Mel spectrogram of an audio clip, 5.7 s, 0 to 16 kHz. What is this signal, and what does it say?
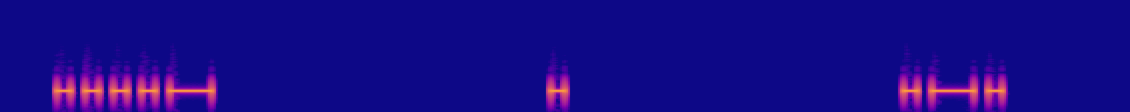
Morse code, heard as a keyed tone, about 17 wpm, spaced as for 5 wpm, 700 Hz. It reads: 4ER
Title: USA Call Signs - 4 Characters - 8x Character Spacing - 17wpm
